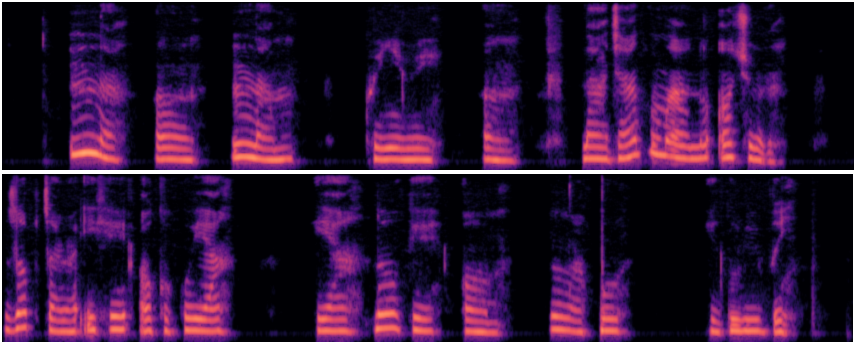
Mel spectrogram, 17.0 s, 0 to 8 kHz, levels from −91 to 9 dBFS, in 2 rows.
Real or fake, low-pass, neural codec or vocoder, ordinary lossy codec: real; none; none; none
